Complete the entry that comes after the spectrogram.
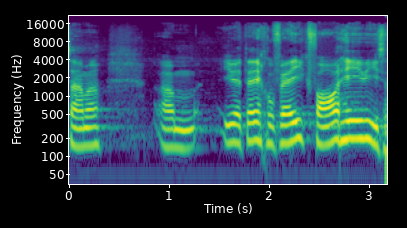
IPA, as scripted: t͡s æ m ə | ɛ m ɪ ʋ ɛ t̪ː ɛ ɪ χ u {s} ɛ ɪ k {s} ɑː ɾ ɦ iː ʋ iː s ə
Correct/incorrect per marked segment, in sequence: incorrect: f, incorrect: f

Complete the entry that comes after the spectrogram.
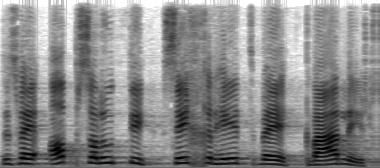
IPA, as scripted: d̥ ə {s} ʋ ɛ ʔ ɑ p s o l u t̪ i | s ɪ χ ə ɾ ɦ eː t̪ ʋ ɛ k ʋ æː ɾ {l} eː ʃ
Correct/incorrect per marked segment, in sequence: correct, correct

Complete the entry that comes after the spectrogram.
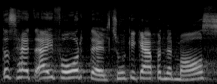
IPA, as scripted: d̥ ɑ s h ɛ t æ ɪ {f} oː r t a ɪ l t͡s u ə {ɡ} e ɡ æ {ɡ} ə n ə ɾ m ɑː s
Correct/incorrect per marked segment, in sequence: correct, correct, incorrect: b

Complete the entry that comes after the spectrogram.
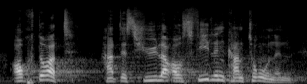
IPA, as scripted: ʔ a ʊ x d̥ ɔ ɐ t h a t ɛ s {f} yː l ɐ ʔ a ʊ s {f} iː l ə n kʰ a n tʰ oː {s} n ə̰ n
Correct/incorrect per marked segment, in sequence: incorrect: ʃ, correct, incorrect: none

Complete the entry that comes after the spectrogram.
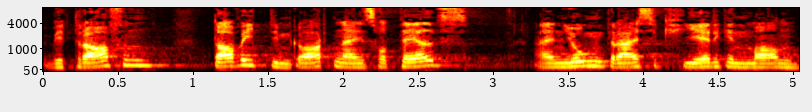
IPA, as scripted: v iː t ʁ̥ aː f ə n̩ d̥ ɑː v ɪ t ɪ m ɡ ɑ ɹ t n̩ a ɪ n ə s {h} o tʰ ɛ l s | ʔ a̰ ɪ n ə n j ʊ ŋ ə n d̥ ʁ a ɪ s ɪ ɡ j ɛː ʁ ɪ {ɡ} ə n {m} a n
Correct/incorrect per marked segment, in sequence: correct, correct, correct

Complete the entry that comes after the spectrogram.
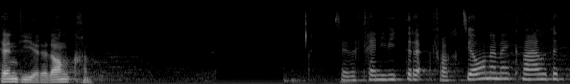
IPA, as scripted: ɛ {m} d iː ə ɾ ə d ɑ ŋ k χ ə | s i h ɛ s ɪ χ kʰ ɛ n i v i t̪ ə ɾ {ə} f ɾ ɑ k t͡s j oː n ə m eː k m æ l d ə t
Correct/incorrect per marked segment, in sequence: incorrect: n, correct

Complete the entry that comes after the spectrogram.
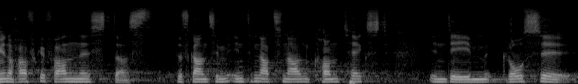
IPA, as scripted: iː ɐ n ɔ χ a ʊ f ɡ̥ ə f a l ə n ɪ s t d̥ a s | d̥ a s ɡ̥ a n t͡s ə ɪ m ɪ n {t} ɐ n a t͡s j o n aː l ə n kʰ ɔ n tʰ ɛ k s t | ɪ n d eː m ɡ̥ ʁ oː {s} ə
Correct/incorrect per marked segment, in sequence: correct, correct

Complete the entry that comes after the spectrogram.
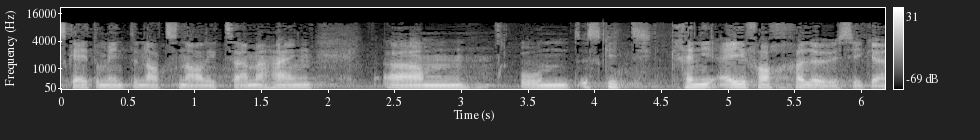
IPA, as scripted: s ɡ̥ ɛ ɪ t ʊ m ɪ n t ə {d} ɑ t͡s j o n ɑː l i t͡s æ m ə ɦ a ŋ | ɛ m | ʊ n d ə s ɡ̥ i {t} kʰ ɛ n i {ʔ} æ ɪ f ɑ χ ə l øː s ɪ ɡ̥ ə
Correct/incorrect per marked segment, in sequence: incorrect: n, correct, correct

